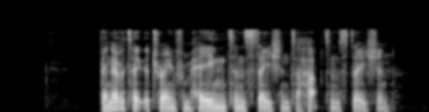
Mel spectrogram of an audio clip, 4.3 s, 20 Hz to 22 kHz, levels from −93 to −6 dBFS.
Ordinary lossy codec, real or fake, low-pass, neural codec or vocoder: none; real; 7.2 kHz; none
